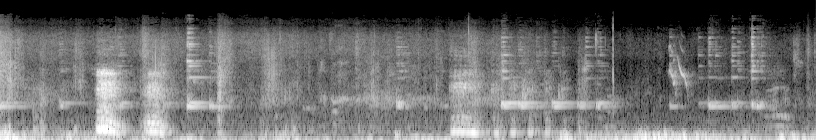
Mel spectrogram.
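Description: Goats bleating: two short bleats about a second in and a longer one a little past the middle, with a low rumble in the second half.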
